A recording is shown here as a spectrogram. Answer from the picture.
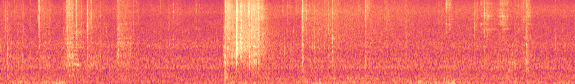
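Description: A roped cottonwood limb swinging down off the trunk, with one brief, loud crackling rush of wood and leaves about three and a half seconds in and a few light knocks before it.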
